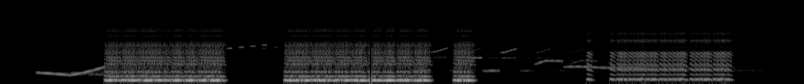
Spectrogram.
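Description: Rapid, buzzy electronic blips chatter in quick bursts, like a game's dialogue text ticking out.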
